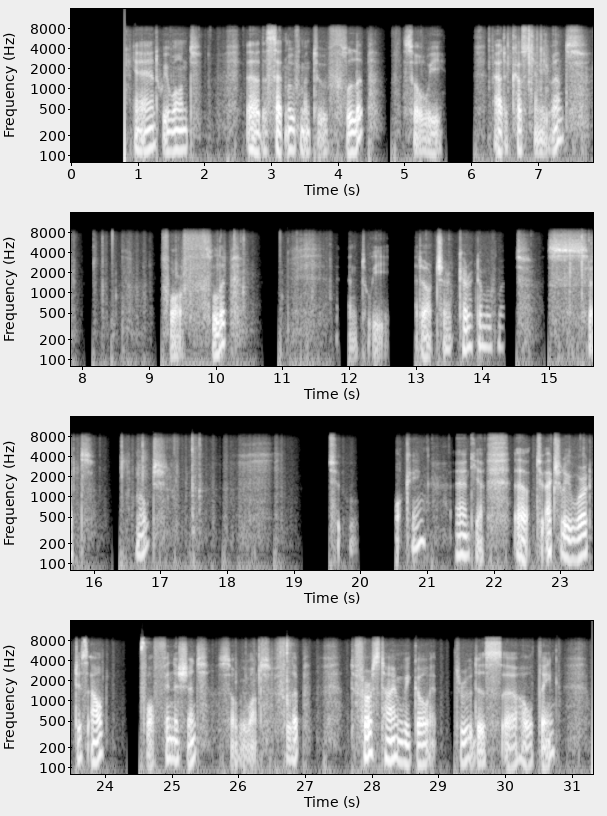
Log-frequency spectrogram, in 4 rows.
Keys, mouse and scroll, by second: 0.8 F11, 0.8 F10, 1.2 right click, 1.5 scroll down 1, 1.8 right click, 6.2-7.0 typing, 8.1 Return, 9.3-10.0 typing, 10.2 Return, 11.1 right click, 12.5-13.0 scroll down 2, 13.0-15.8 drag, 15.0-16.6 typing, 17.4 Return, 18.6-19.8 drag, 21.2 right click, 21.8 click, 22.6 right click, 23.8-24.7 scroll up 1, 24.7-25.8 drag, 25.9-26.4 typing, 26.5 Return, 27.8 right click, 28.0-31.2 scroll down 1.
